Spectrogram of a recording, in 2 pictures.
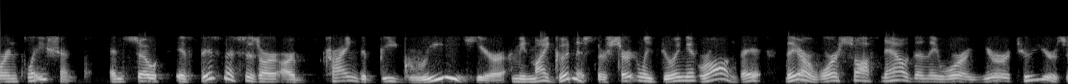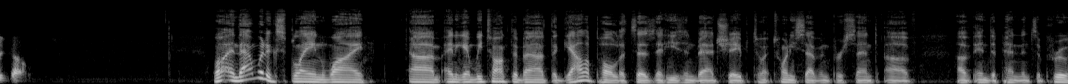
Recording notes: we take your calls in open phones across America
